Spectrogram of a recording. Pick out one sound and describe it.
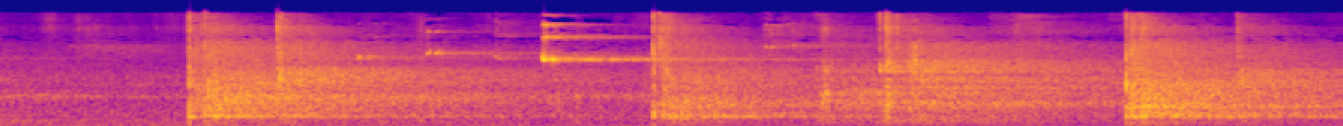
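A ball smacks hard against a wall and booms through a large echoing hall.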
